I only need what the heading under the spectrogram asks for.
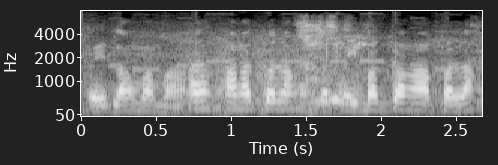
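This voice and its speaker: A man's voice: high-pitched, fairly even intonation, quick pace, phone-quality sound, noisy background. A man chatting casually and teasingly with a passenger as a motorcycle taxi rider and vlogger. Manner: jokey, teasing, giggly. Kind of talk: casual chat with a passenger while riding. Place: outdoors on a motorcycle in traffic. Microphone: helmet intercom headset. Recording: loud music, motorcycle intercom on road. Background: clear background music, vehicle sounds.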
